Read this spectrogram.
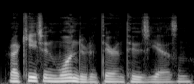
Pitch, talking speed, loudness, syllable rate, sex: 125 Hz, 155 wpm, -16 LUFS, 6.3 syllables/s, male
